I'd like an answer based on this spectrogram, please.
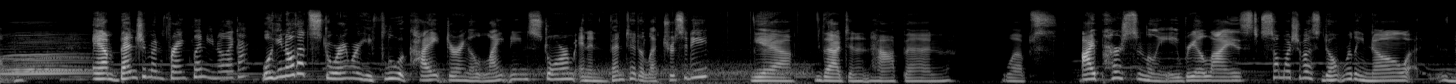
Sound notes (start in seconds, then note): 0.2 crowd booing; 7.2 wind howling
